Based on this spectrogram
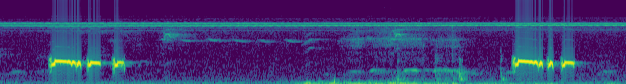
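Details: Decoy zebra dove under training in Thailand sings two brief phrases of three clipped mellow coos, with faint rustling and a thin high whistle in the gap between.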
